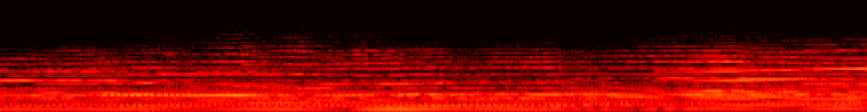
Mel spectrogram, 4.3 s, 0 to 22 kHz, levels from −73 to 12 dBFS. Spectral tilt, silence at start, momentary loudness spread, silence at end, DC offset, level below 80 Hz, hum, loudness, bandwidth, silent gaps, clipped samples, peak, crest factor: -6 dB/octave; 0 s; 6 LU; 0 s; under 0.1%; -46 dBFS; none; -31 LUFS; 12 kHz; none; under 0.1%; -16 dBFS; 14 dB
